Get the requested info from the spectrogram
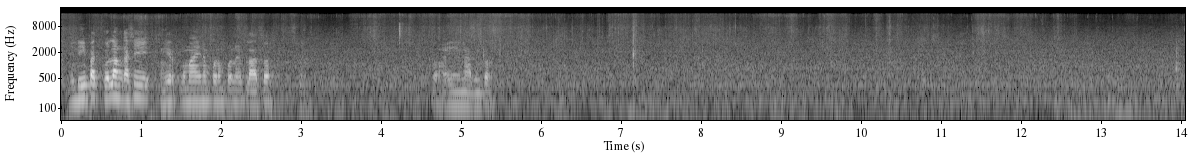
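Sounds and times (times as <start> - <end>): soft crackles: 0.0 - 14.0
steady hiss: 0.0 - 14.0
biting and chewing: 2.7 - 13.3.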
